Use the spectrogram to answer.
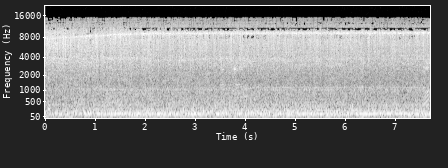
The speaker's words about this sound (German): Und wir landen touchdown number one.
